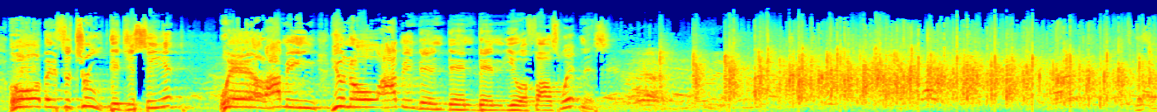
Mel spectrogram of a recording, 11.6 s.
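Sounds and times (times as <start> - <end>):
speech: 0.2 - 6.7
audience clapping: 6.6 - 11.5.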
